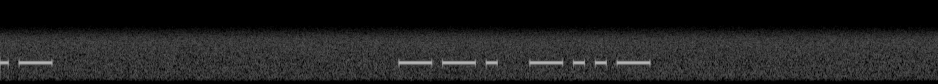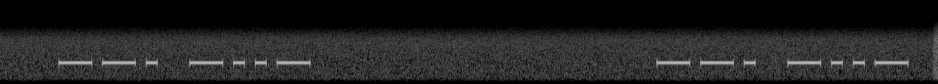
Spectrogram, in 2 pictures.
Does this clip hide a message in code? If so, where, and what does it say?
Yes: Morse code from 0.0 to 18.5 s, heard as a keyed tone, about 11 wpm, 1020 Hz, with a squelch burst at the end. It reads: … GX GX GX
